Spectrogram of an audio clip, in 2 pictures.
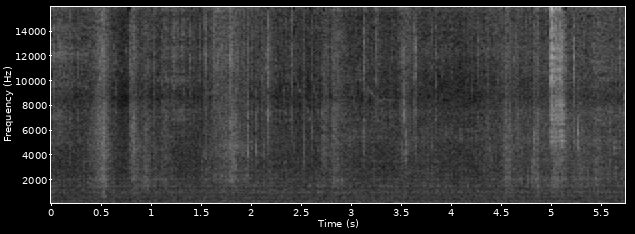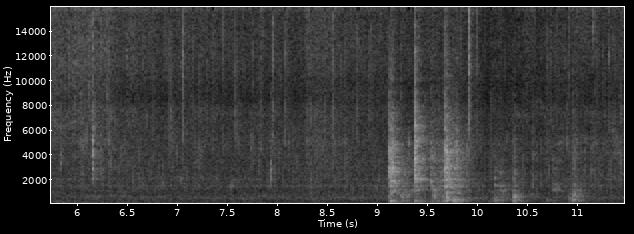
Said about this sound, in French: On va les ajouter donc dans notre poêle avec l'huile d'olive.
